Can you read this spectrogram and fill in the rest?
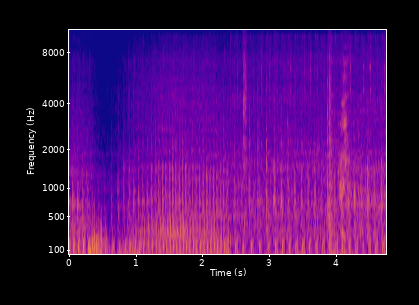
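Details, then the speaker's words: Motorcycle heard after climbing the mountain range near Gigante, Huila: steady fast engine thumping with a hollow, echoing knock under load, a noise the rider has felt since the climb; abnormal engine noise, source undetermined. "La Paloma tiene un sonido en el motor que ya vengo sintiendo desde que subimos la cordillera."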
